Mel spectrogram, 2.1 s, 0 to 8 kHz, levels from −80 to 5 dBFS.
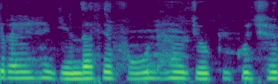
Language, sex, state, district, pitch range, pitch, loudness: Hindi, female, Chhattisgarh, Balrampur, 210-220 Hz, 215 Hz, -18 LUFS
